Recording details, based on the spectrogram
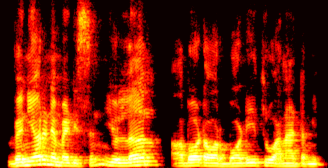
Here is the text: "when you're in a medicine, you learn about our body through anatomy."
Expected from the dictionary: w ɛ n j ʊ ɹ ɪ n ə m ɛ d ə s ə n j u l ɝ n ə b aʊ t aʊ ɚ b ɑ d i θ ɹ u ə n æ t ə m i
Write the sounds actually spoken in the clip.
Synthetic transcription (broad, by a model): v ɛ n j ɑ ɹ ɪ n ə m ɛ d ə s ə n j u l ɝ n ə b aʊ t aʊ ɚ b ɑ d i t ɹ u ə n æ t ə m i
